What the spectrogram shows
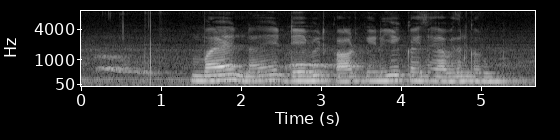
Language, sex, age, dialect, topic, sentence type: Hindi, male, 25-30, Awadhi Bundeli, banking, statement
